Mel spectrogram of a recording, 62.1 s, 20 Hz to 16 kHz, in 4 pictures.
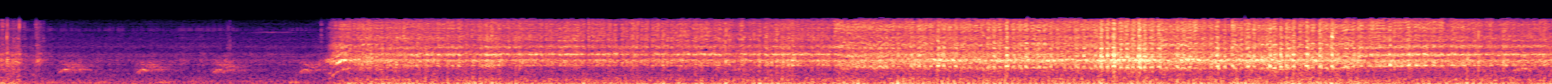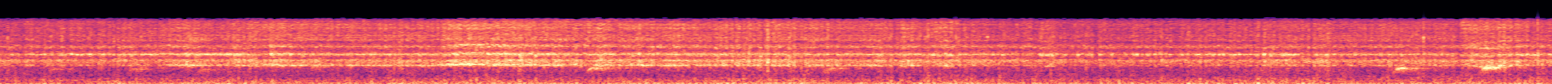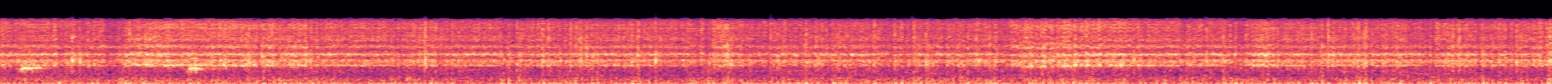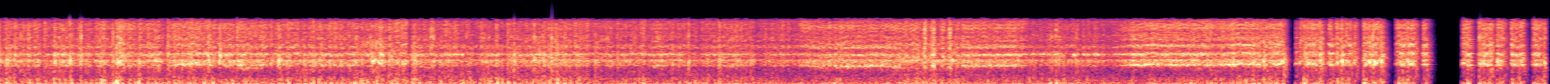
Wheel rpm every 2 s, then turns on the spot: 10, 10, 170, 200, 200, 190, 190, 200, 200, 200, 200, 200, 200, 200, 200, 200, 200, 200, 200, 200, 200, 200, 200, 200, 190, 200, 200, 200, 200, 190, 180.
0-2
